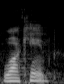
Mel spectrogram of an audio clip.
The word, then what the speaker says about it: Joaquin: on joaquin first of which is how to pronounce that correctly joaquin that's how you pronounce it correctly i i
